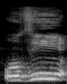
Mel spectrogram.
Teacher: ضاد کو پر پڑھنا ہے، یہ حروف مستعلیہ میں سے ہے، اور یہاں پر یا مدہ ہے، اسے ایک الف کے برابر کھینچ کر پڑھیں گے۔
